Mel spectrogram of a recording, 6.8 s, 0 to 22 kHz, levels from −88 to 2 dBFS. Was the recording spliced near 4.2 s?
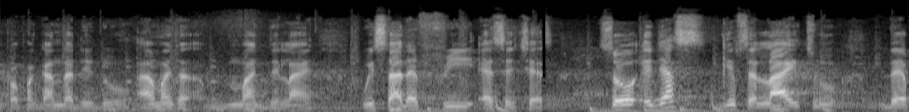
yes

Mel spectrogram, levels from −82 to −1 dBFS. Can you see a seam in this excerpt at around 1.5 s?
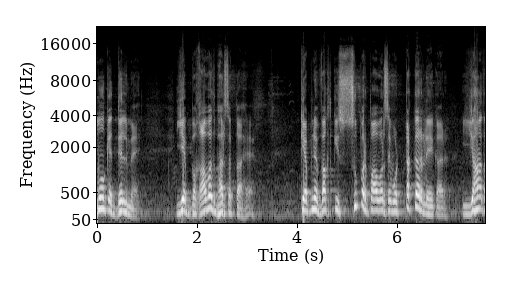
no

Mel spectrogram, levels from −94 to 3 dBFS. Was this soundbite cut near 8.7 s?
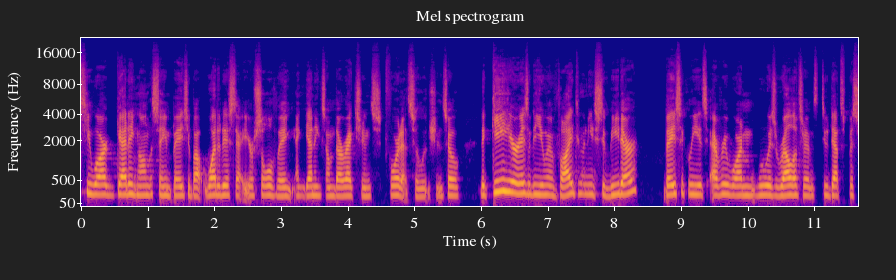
yes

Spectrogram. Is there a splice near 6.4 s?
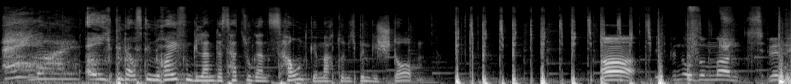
no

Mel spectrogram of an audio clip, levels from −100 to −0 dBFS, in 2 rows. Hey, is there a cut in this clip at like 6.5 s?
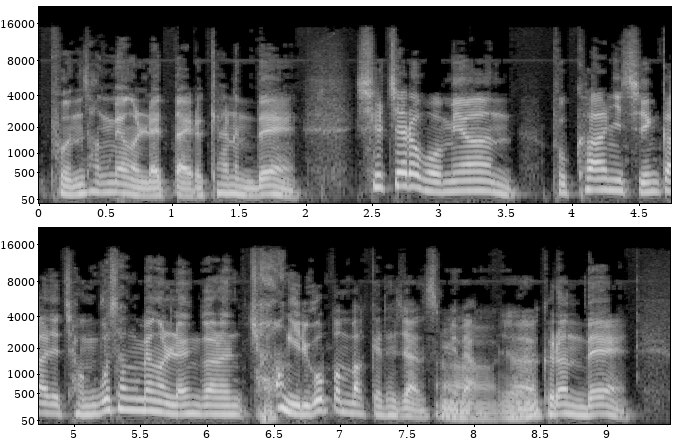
yes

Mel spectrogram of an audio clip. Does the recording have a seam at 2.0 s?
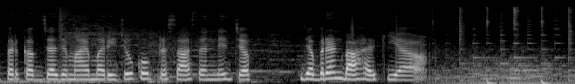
no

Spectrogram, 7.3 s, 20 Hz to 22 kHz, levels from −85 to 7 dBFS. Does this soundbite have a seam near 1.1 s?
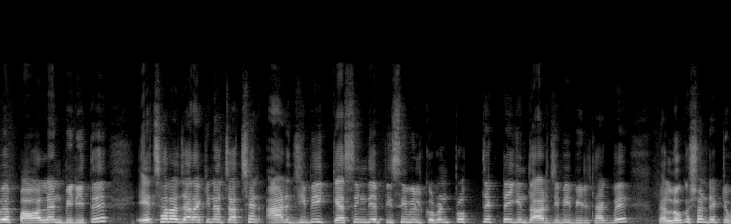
no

